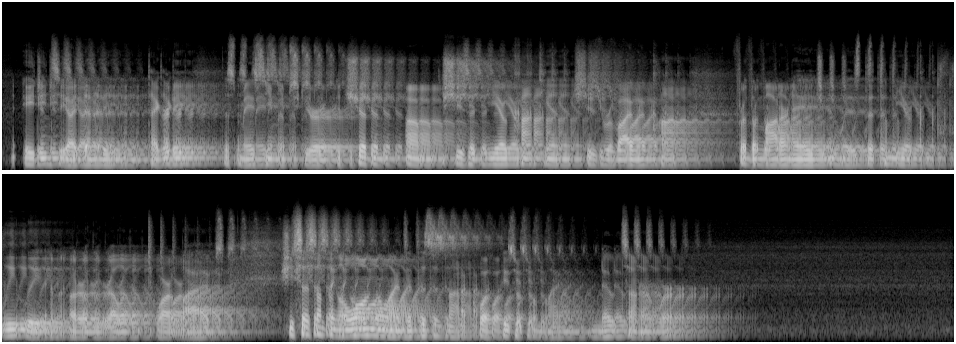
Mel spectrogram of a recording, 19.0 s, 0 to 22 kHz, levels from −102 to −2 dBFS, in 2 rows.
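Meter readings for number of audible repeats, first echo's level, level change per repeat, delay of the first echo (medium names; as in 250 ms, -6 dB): 6, -5.5 dB, -5.0 dB, 121 ms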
